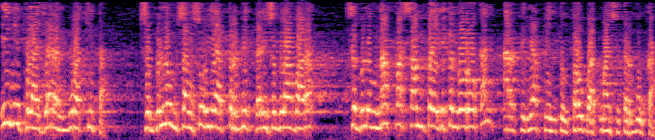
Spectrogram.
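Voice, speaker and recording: A man does a put-on character voice at a moderate pace against clear background noise. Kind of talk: religious sermon.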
